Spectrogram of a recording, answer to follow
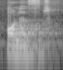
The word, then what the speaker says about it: honest: अब इससे पहले मैं क्या यूज करूँगा आपका एन, और यदि यहाँ पर आ गया HONEST ऑनेस्ट, तो यहाँ H बेटा क्या है, साइलेंट है।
